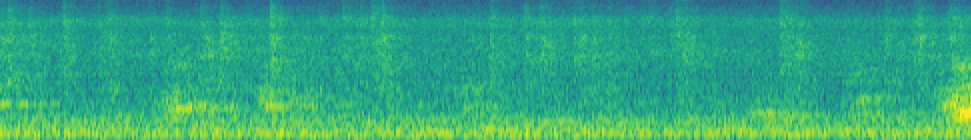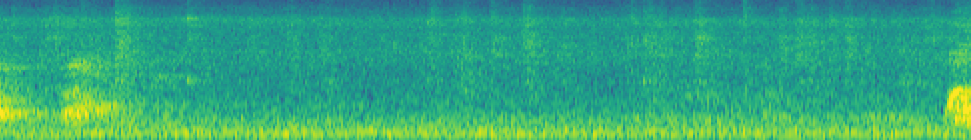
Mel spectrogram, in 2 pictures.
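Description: A dog breathes slowly in its sleep.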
